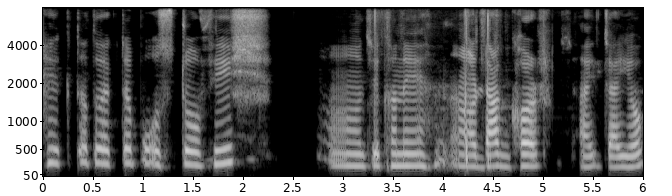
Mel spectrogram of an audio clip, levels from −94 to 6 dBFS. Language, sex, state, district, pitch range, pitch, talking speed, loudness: Bengali, female, West Bengal, Jhargram, 205-255 Hz, 210 Hz, 100 wpm, -21 LUFS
